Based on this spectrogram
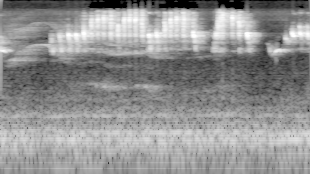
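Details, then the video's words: Bulbul (kapas tembak) song for training caged birds: a rising burst into a dense, rapid, buzzy trill of high notes, a brief squeaky phrase and a short whistle, over constant flowing-water sound. "Masteran Kapas Tembak"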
